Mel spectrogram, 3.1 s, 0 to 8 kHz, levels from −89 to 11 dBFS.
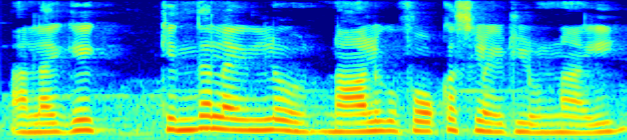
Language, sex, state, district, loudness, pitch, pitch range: Telugu, female, Telangana, Hyderabad, -15 LUFS, 200 Hz, 185-220 Hz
